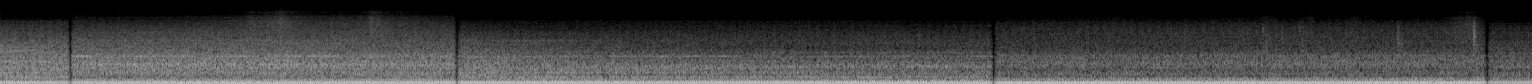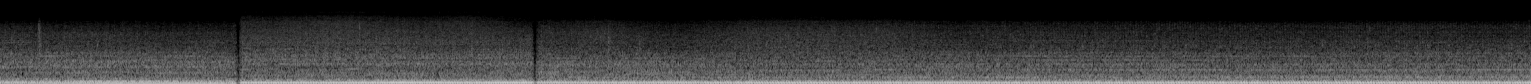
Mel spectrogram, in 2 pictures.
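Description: Tractor engine running steadily while it lifts and places round hay bales onto a feed wagon, its pitch and level changing abruptly a few times.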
